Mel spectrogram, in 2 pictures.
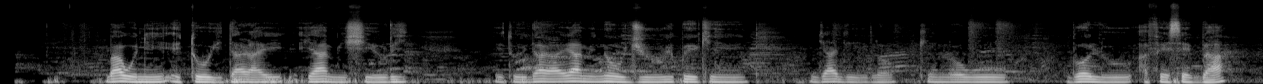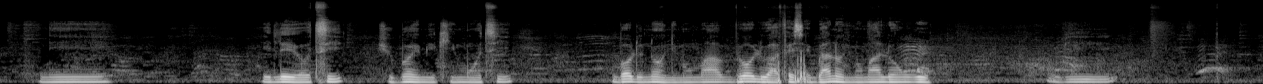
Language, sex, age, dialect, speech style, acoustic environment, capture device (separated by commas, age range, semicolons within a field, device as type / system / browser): Yoruba, male, 35-44, Nigeria - Nigerian Standard, happy; anxious; nervous; excited; relaxed, people talking; construction; nature, mobile / Linux / Chrome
